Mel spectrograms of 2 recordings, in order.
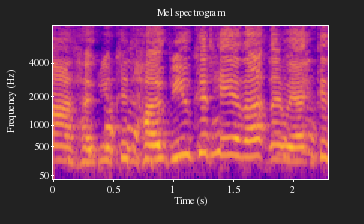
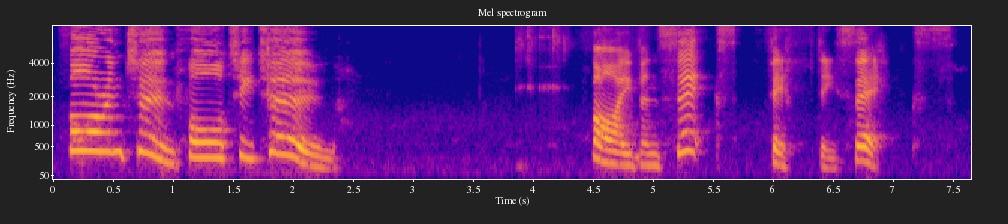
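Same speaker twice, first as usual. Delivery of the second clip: sing-song bingo number calls; drawn-out call then quick repeat; bingo caller; slower than usual. Acted.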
